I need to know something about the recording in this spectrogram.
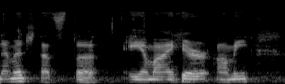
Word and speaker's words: AMI: AMI, it's how we pronounce it.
